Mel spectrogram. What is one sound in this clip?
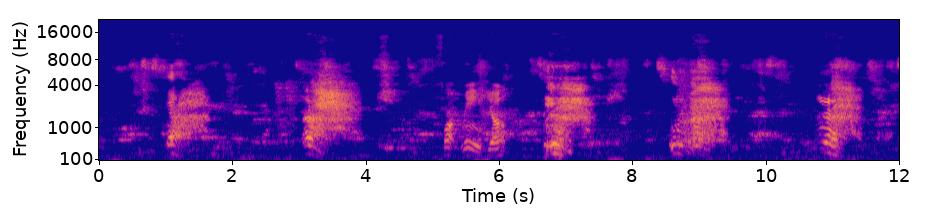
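A young man breathes hard and grunts with effort.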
